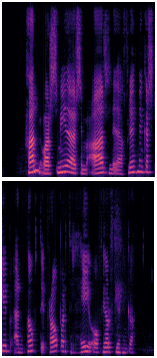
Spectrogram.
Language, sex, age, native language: Icelandic, male, 30-39, Icelandic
